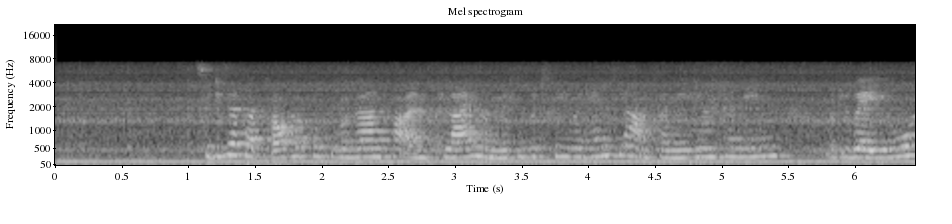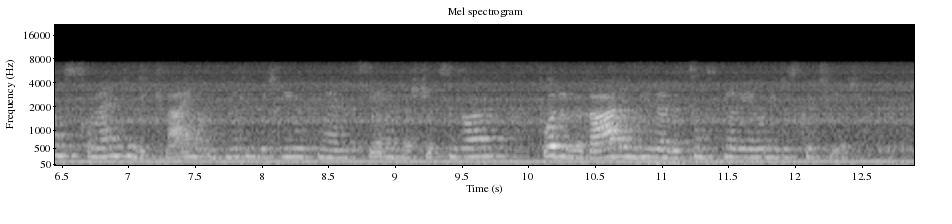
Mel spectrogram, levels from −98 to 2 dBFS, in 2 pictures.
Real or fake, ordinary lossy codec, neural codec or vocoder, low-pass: real; none; none; 7.2 kHz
